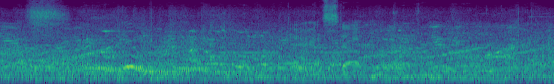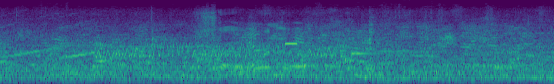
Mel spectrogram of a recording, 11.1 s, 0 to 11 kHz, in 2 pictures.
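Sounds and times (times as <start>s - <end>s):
crowd chatter: 0.0s - 11.0s
short gliding beeps: 0.7s - 3.6s.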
